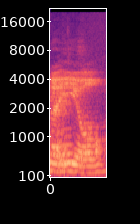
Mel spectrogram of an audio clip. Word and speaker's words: Niall: And Niall, whatever his name Nail. is. I think that's what we... Okay, wait. That's what we're deciding that's how it's pronounced, is Nail.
